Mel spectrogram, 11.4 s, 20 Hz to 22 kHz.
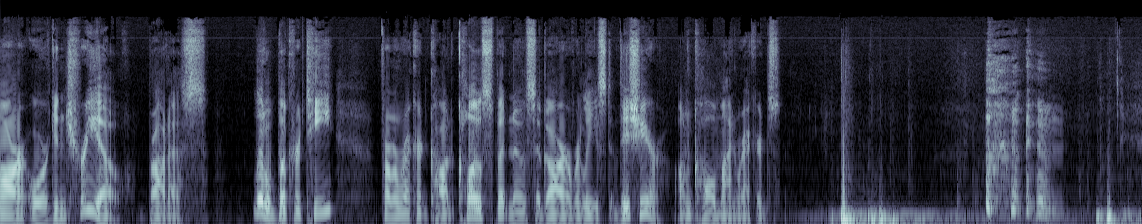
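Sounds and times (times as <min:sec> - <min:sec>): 
speech: 0:00.0 - 0:08.5, 0:09.8 - 0:11.2
low steady hum: 0:07.4 - 0:11.4
coughs: 0:09.8 - 0:10.8.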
